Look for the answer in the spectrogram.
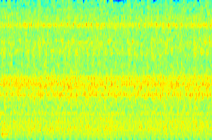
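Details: Small buggy engine after readjusting a loose, wrongly set exhaust valve: quick even idle pulse with no tapping from the top end; full-throttle cutting out remains, owner suspects the carburetor.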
